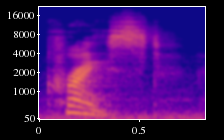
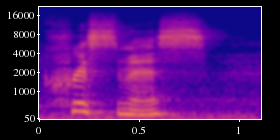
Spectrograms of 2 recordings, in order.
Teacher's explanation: when we go from Christ to talking about the holiday, Christmas, the T sound disappears and the I becomes short.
